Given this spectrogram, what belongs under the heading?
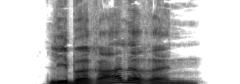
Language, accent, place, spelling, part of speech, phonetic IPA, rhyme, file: German, Germany, Berlin, liberaleren, adjective, [libeˈʁaːləʁən], -aːləʁən, De-liberaleren.ogg
- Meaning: inflection of liberal: 1. strong genitive masculine/neuter singular comparative degree 2. weak/mixed genitive/dative all-gender singular comparative degree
